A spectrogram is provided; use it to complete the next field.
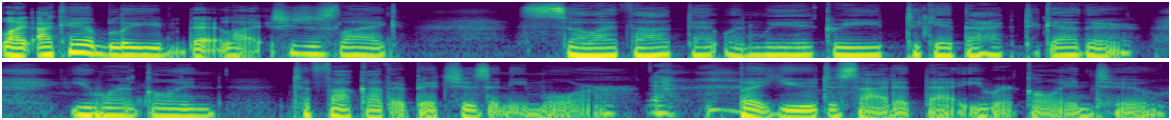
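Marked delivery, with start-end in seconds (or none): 2.6-11.7 mock cool, blunt, straight-talking, matter-of-fact tone. Quoting what Rachel said to him: Rachel's flat monotone. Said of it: "Rachel gave him the best monotone read I've ever heard in my life".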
